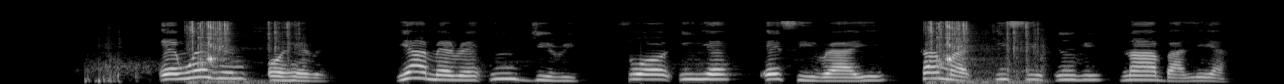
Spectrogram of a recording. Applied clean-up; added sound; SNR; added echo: classical method log-MMSE.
